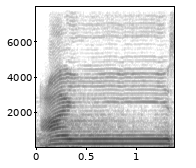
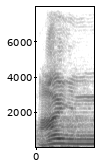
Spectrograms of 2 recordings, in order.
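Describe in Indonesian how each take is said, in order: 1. Vokalnya dipanjangkan sebelum bunyi sengau. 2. Vokalnya dipendekkan, langsung disengaukan. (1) "i-nya dipanjangin dulu" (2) "nggak sabar, langsung didengungin"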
